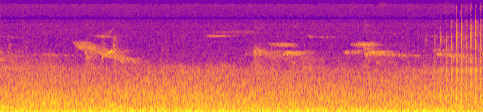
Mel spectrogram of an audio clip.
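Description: Faint bird calls, a couple of falling chirps and some short high notes, over a steady low background rumble. A rapid run of ticks begins near the end.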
